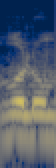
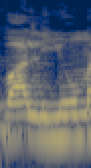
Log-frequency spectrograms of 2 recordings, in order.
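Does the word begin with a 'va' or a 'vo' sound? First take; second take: vo; va. First: It begins with a 'vo' sound, like 'volum'. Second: It begins with a 'va' sound, like 'valyum'. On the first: This is the everyday Persianized form. "حالا ولوم بهش میگن" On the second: This is the original English form. "اگر بخوای تلفظ درست داشته باشی"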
